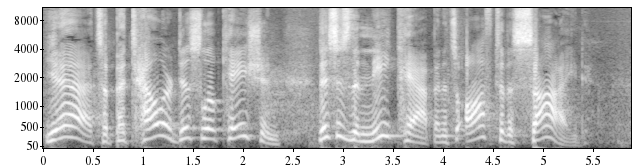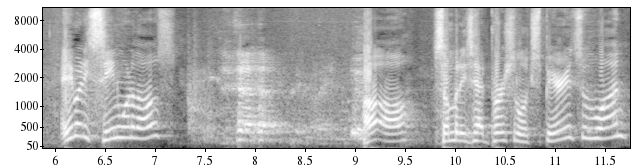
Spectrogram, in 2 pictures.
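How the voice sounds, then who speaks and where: A man's voice: sits high, sing-song, measured pace. A middle-aged man teaching an emergency medical class in a classroom, talking casually and mixing in stories from calls. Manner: conversational, anecdotal, with frequent restarts. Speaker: EMS instructor. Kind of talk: classroom lecture. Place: training classroom.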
